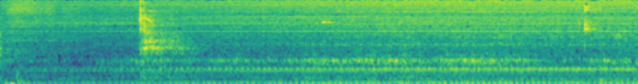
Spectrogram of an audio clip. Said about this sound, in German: Äh, ich meine mein Kühlschrank.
